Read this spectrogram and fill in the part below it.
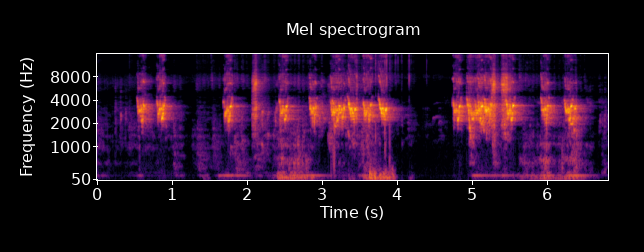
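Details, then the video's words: Several short bursts of high, chattering warble from pet budgerigars, happy in the morning, separated by brief silences, with soft low rustles and a faint hum. "Happy Budgies Chirping Sounds Morning Time|Budgie Parrots Chirping Sound"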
